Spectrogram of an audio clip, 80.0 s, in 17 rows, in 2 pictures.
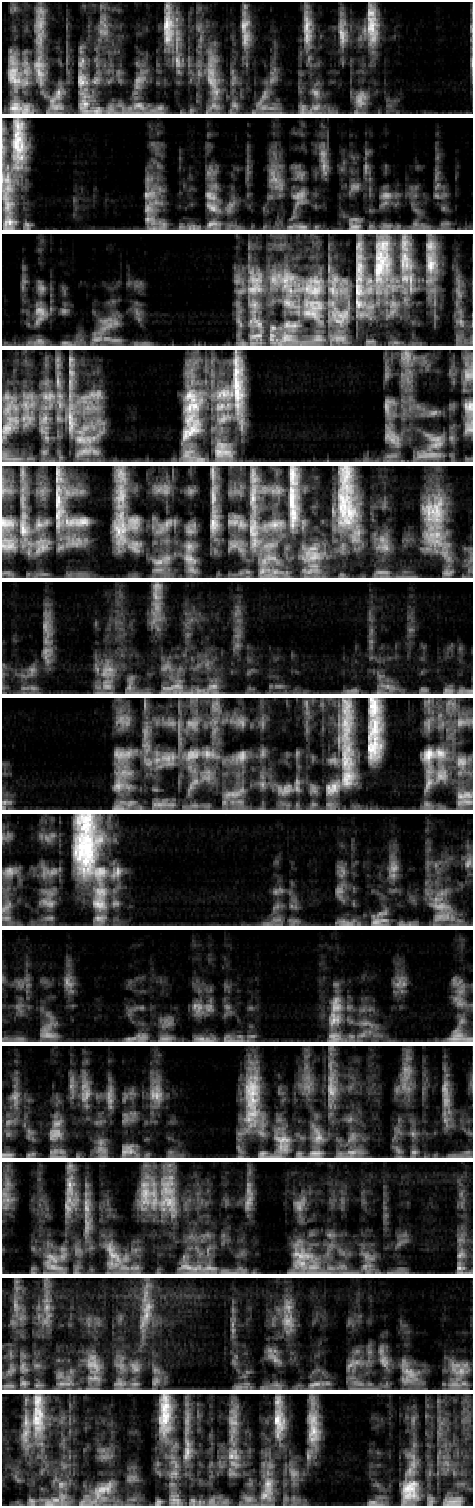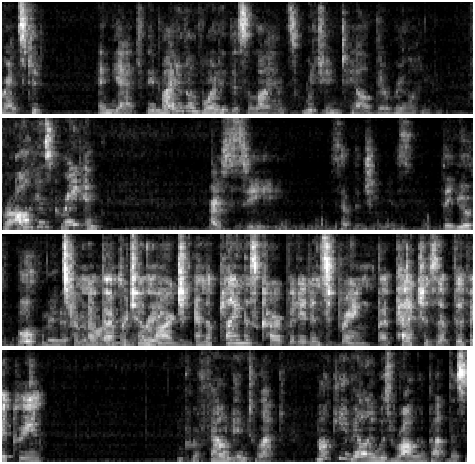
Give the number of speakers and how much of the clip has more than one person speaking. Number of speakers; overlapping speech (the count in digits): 6, about 7%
